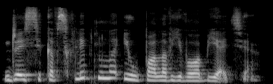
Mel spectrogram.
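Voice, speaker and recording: A woman's voice: medium pitch, animated, brisk, darkish tone. Woman narrating an audiobook.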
